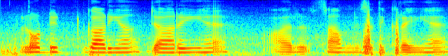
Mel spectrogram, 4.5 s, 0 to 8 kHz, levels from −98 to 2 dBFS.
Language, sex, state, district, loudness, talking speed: Hindi, female, Punjab, Pathankot, -19 LUFS, 145 wpm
